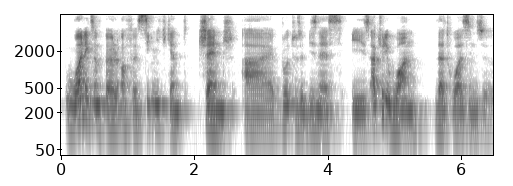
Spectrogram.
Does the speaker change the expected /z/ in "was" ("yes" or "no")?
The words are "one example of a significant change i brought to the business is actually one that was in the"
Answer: no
